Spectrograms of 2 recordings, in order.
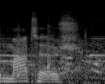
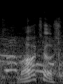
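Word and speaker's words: Matouš: I say Matosh. Matosh, okay. Yeah, so I have the bad habit of putting the emphasis on the second syllable in Slavic names and words because it's Russian, but the accent, the accent should be on the first syllable.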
